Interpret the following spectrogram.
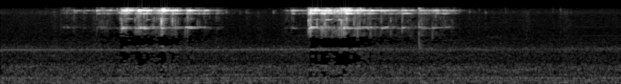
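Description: A small jingle bell on a cat toy jingling in two shaken bouts, each a little over a second, with a short pause between; the second bout is slightly longer.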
